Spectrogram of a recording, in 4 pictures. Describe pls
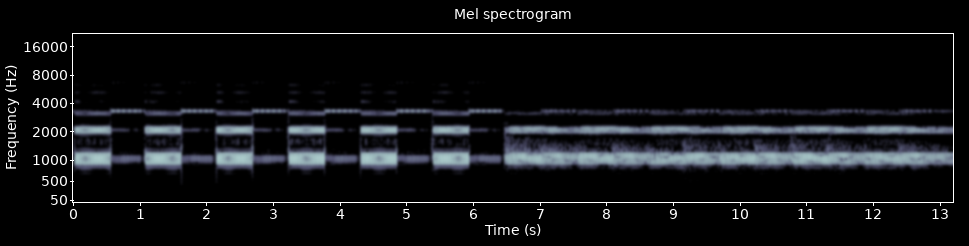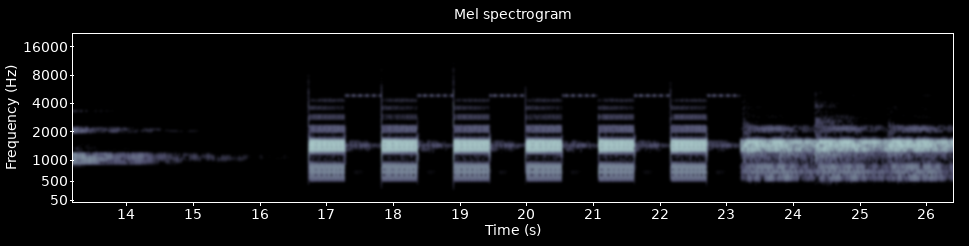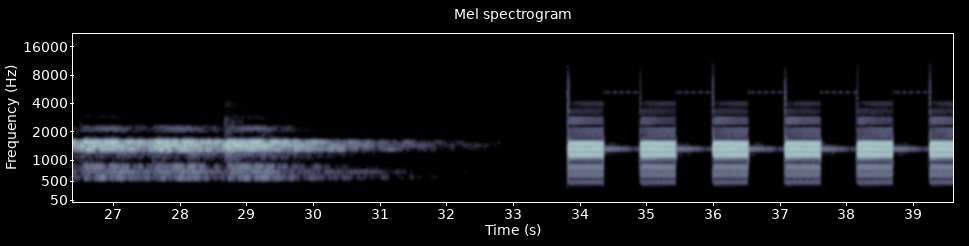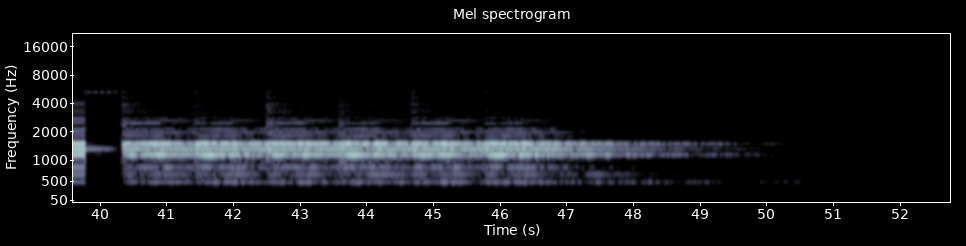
Three facility hazard alarms/Tres alarmas de peligro en instalaciones
Three different alarms, created from scratch with a Roland JD-Xi + Protools + Roland Quad-Capture.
